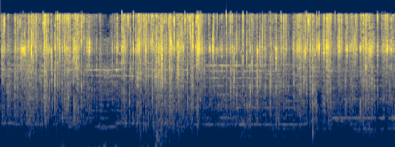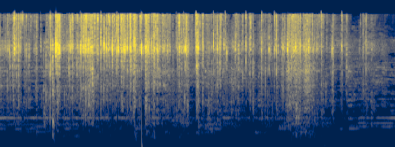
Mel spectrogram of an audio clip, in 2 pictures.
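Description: Plastic wrapping crinkling and rustling as it is handled, with a few light knocks.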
